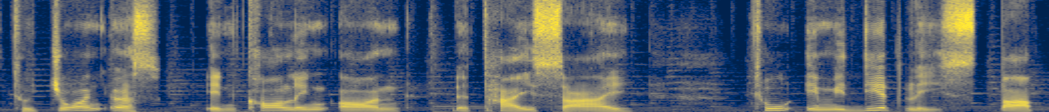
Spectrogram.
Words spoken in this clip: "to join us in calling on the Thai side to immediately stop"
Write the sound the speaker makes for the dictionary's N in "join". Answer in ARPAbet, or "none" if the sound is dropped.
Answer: N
